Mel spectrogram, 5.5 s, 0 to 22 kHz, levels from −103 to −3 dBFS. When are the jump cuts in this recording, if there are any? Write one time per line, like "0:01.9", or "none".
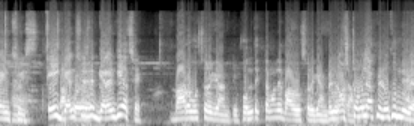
none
